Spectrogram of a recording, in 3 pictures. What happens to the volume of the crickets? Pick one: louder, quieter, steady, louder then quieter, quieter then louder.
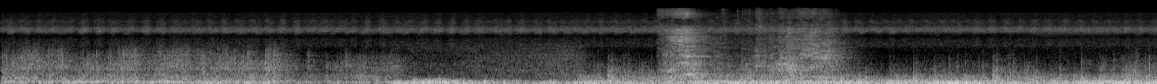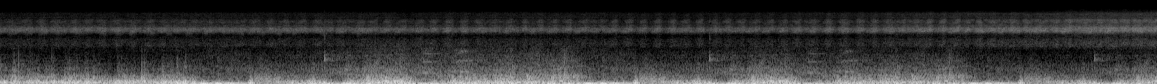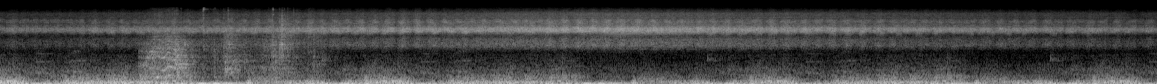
louder.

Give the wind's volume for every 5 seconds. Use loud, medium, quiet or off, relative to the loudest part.
loud, loud, loud, loud, loud, medium, medium.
